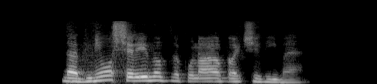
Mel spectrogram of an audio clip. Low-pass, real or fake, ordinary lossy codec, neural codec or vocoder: none; fake; none; codec, 16 kHz, 0.5 kbps, X-Codec, HuBERT features, trained on general audio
